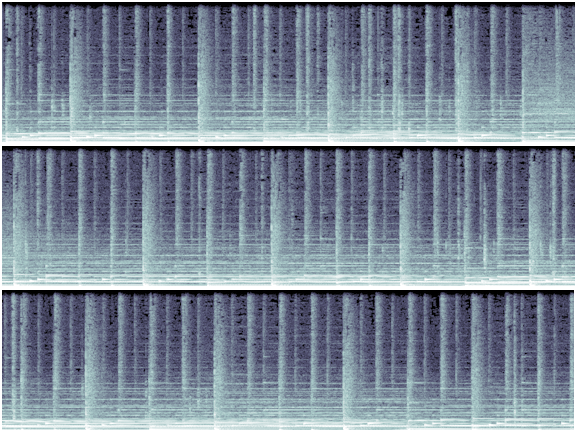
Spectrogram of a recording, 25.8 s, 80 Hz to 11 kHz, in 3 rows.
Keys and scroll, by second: 0.2-2.3 typing, 3.4-9.1 typing, 10.4 typing, 11.6-12.8 typing, 13.9-20.6 typing, 24.8 Return.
